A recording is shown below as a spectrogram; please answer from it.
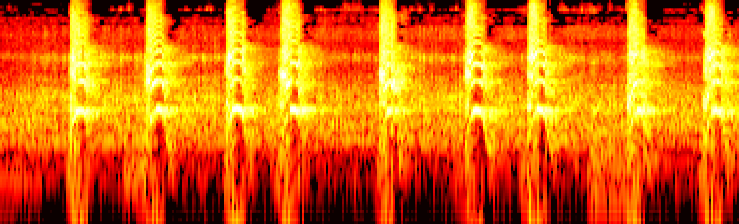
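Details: Corgi objecting to a ladybug massager barks steadily, nine crisp, high barks spaced about half a second to a second apart, each sharp at onset and fading quickly.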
